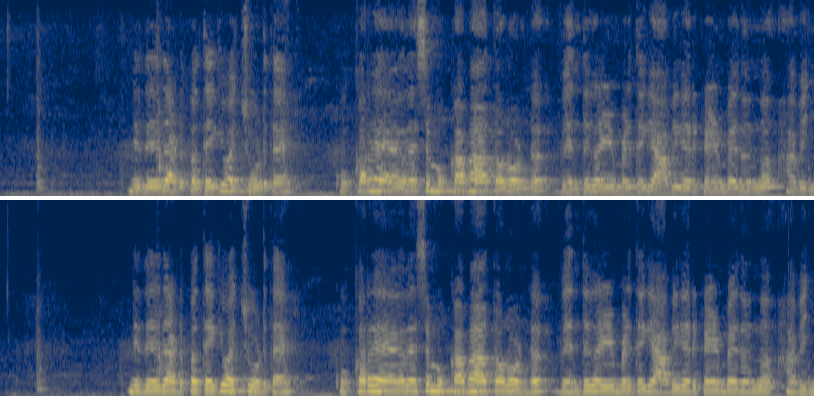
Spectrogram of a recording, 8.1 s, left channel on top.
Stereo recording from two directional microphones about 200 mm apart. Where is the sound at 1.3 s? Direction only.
50° right (ahead or behind).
